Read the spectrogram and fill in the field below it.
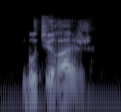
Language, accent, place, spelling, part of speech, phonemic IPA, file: French, France, Lyon, bouturage, noun, /bu.ty.ʁaʒ/, LL-Q150 (fra)-bouturage.wav
- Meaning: cutting, scion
